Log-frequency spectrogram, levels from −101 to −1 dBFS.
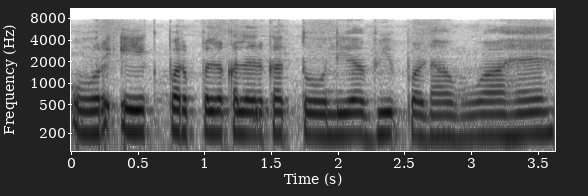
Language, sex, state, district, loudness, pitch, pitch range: Hindi, female, Uttar Pradesh, Shamli, -16 LUFS, 195 Hz, 185-205 Hz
